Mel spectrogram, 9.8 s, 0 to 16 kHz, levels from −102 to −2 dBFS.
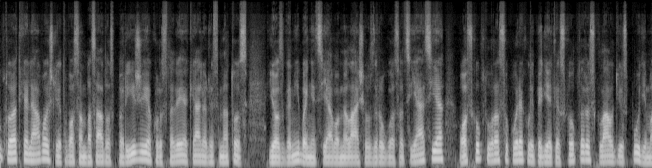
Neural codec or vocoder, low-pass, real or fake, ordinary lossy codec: codec, 44.1 kHz, 7.8 kbps, Pupu-Codec; 14.4 kHz; fake; Opus, 16 kbps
